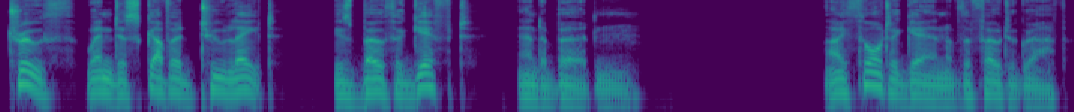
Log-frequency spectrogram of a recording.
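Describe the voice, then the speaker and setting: A man narrating a first-person detective story in a measured, solemn, literary manner. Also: rumbling low, animated, breathy edge, no echo, clean studio sound.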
